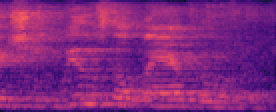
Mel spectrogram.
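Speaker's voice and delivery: ordinary talk, nothing marked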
